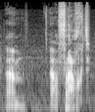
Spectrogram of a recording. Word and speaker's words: fraught: Ah, these merchants hand on fraught. Her ship is new. Okay. These merchants have done fraught. So he's using the past participle there. Fraught. Fraucht is how you'd pronounce it in Middle English, which, come on, is that not cooler, right?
